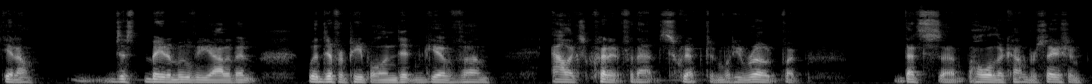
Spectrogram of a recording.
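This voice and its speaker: A man's voice: on the low side, flat delivery, normal speed, gravelly. A man hosting a casual vlog, rambling along with many ums and restarts. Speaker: host.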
